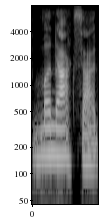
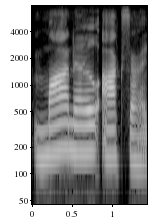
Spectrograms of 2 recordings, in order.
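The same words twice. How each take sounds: First: The O sound is said once, three syllables. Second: The O sound is said twice, four syllables. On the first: The speaker calls it right. "We've dropped the O from the prefix" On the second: The speaker calls it wrong. "it's not monoxide"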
